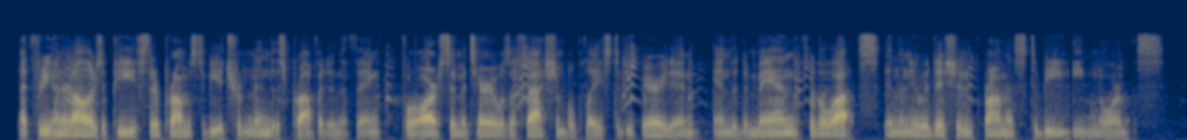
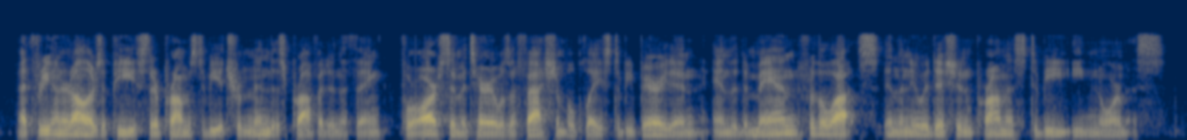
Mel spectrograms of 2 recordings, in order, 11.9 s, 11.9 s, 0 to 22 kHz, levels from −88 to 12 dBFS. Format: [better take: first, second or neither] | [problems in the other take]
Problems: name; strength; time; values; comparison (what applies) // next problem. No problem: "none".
second | noise reduction (neural mask model RNNoise)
